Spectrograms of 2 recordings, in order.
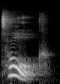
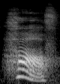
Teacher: You can't say talk with an L. The L is silent.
